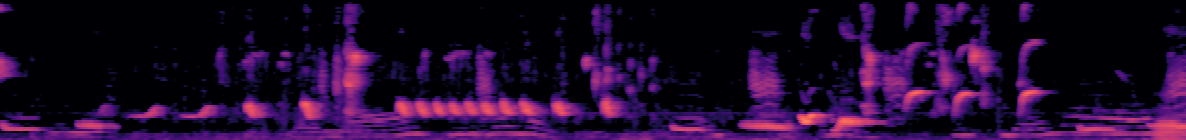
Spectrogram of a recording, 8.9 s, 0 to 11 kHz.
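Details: White-rumped shama from the Gayo highlands of Aceh singing at a 2021 bird competition: a varied run of clear whistles, rapid repeated chipping notes and rising slurs, with faint background chatter.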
